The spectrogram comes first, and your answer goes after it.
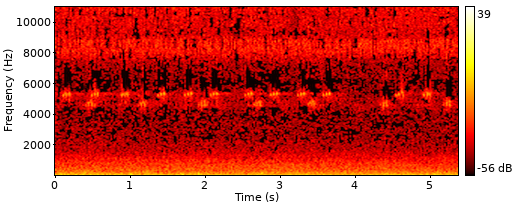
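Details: Countryside crickets in summer near golden wheat: a row of sharp high chirps, often in pairs, partly drowned by loud low breeze noise.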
